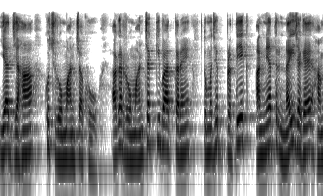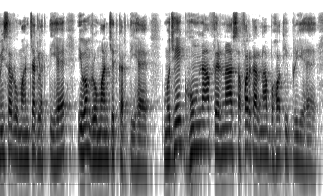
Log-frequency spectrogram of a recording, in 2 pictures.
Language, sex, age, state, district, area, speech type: Hindi, male, 30-45, Madhya Pradesh, Jabalpur, urban, spontaneous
